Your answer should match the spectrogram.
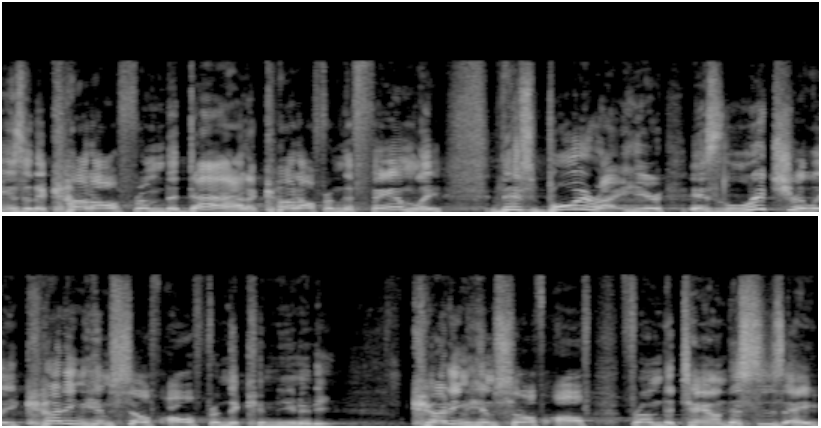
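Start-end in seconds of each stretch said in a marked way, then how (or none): none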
